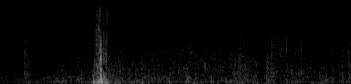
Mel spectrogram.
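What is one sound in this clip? A man makes a quiet shushing sound close by.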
